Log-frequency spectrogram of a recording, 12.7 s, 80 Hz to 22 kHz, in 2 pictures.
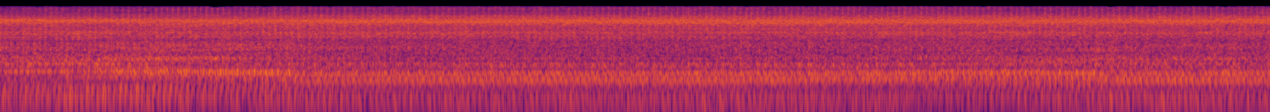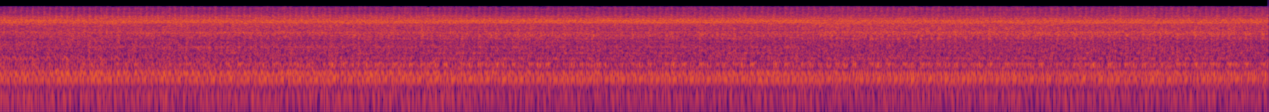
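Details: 2004 Dodge Stratus RT 3.0L on cold start; light fast clicking about three a second over a thin hissy running sound, owner thinks from the belt; stops after driving about 100 feet and restarting, cause unknown.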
